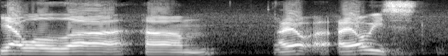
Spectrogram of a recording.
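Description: Against noticeable background noise, a man with a Canadian accent speaks with fairly even intonation. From Canada, West Coast (British Columbia). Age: 40s. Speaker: rugby coach, former national sevens player. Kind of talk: casual interview.

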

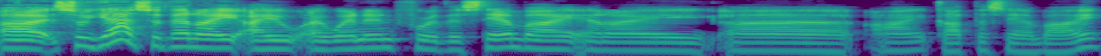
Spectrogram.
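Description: This woman has a bright, sharp tone and a fairly low pitch, with an American accent and ordinary pitch variation. She talks at a fairly slow pace with hardly any pauses, in a very clean recording with a silent background. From Pennsylvania, near Philadelphia. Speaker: musical theatre actress. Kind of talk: casual chat. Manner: animated.

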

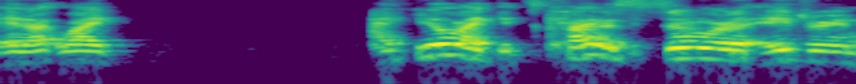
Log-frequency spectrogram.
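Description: A man is speaking. He has an American accent. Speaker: pop-punk band member. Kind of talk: casual interview.

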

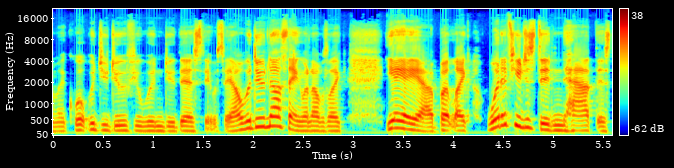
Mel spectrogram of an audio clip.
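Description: In a New York accent, a woman speaks with a very deep, low pitch and ordinary pitch variation, the sound dry and close with no echo on a very clean recording with a silent background. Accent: New York American. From New York, US. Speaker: Broadway performer. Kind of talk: casual interview chat.

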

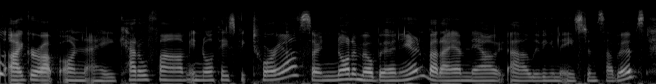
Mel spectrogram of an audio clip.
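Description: Against a very clean recording with a silent background, a woman with an Australian accent talks at a moderate pace, medium pitch and ordinary pitch variation. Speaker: podcast co-host. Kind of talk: casual chat.

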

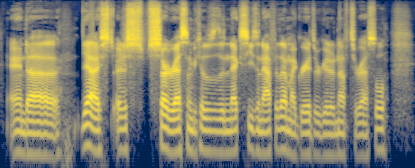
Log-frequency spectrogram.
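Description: Speaking at a fairly quick pace with an American accent, this voice holds a monotone, flat intonation over a very clean recording with a silent background. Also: man, fairly low pitch for a man. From San Jose, California (Bay Area). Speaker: amateur MMA fighter. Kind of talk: casual chat. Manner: casual, laughs often.

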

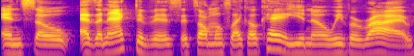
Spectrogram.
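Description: On a very clean recording with a silent background, a woman with an American accent speaks at a moderate pace in a very deep, low pitch with fairly even intonation. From Texas Panhandle, Amarillo. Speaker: college advisor and community activist. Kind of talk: interview conversation. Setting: outdoors on a back porch. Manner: passionate.

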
